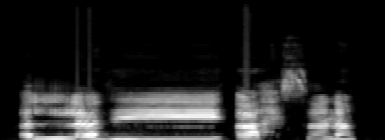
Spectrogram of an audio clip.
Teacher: अल्लज़ी अहसन, यहाँ अलिफ खाली है, अलिफ के ऊपर हमने जबर के साथ इसको हमजा बना के पढ़ना है। अल्लज़ी, अल्लज़ी, जाल को 3 सेकंड तक खींचना है।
